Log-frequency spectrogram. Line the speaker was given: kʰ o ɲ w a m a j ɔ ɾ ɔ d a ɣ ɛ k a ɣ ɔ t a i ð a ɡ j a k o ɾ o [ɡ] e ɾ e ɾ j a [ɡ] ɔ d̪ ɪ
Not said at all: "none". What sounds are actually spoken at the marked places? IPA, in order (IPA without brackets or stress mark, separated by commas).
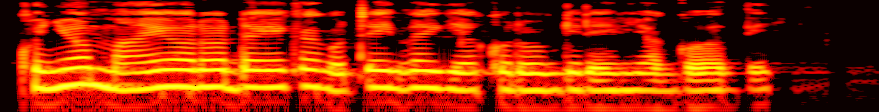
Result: ɡ, ɡ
